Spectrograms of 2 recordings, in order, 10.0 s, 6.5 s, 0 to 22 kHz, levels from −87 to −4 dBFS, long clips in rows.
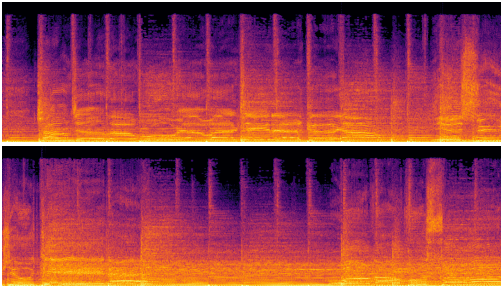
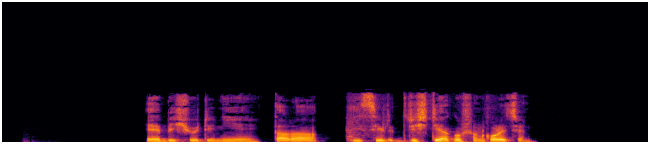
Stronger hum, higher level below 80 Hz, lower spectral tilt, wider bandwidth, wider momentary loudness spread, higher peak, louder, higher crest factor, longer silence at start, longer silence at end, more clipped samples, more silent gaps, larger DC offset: neither; first, -20 dBFS vs -60 dBFS; about the same, -4.5 dB/octave vs -5 dB/octave; first, over 20 kHz vs 8.2 kHz; second, 4 LU vs 9 LU; about the same, 0 dBFS vs -2 dBFS; first, -10 LUFS vs -19 LUFS; second, 10 dB vs 18 dB; second, 0 s vs 1.45 s; second, 0 s vs 1.15 s; neither; neither; neither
